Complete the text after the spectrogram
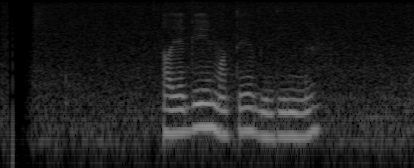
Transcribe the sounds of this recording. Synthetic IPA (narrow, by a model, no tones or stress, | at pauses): ajəɡeːmat̪əjəbind̪inːə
